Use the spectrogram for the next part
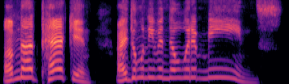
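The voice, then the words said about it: Weak put-on New York accent. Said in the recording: “I can't do a very good New York accent, so I'm sorry here”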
